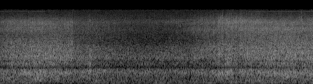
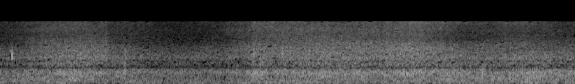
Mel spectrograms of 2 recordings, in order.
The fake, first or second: second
